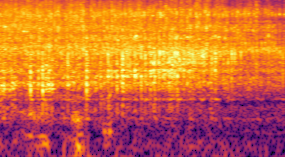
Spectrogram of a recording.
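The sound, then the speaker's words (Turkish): A rain stick filled with organic chickpeas is tipped over, the chickpeas cascading inside in a steady, dense patter of tiny clicks that sounds like falling rain, continuous for a few seconds with no voices. “Ve bu yağmur sesi yapıyor.”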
